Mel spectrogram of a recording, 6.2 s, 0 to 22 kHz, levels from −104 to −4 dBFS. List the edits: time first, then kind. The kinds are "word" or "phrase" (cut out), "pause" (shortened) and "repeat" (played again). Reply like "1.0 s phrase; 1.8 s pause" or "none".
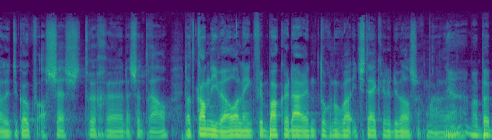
2.2 s pause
